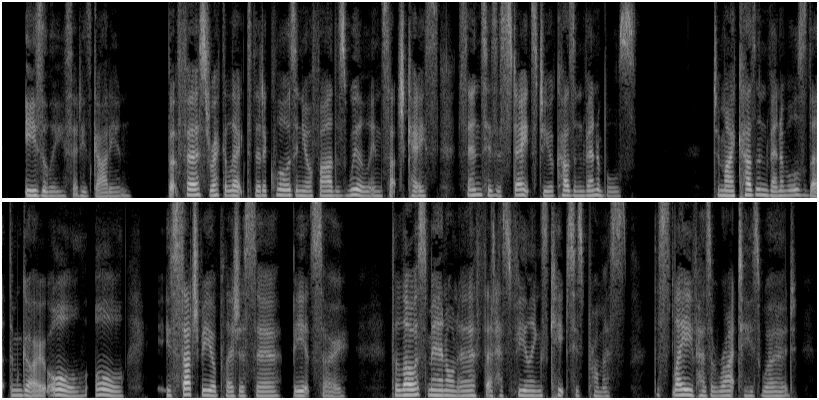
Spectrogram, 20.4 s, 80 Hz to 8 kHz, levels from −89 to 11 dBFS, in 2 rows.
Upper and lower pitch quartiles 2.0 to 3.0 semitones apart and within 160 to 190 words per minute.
Yes: narrow, 2.4 semitones; average, 180 wpm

